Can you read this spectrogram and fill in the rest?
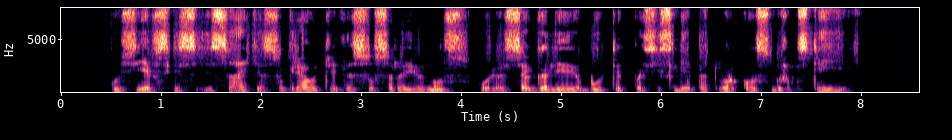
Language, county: Lithuanian, Klaipėda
